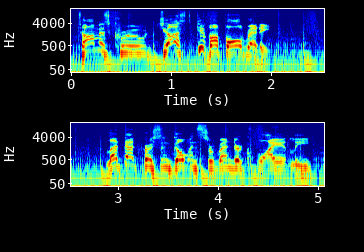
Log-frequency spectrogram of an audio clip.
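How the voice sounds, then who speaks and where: A man's voice: very high-pitched, animated, normal speed, bright, forceful tone, soft background music, voice pushed up, full character voice. A man voicing a stern male police negotiator calling for surrender. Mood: commanding. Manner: commanding, insistent.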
